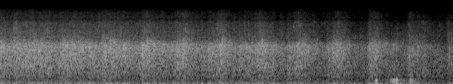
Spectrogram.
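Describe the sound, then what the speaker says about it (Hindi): A standing audience claps and cheers in a dense, continuous wave of applause at a Safe Shop business seminar in Bhopal, staying loud and steady throughout with no talking over it. "दिल से ताली खड़े होकर"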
